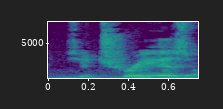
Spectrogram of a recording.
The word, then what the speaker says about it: Kshatriyas: Now, the Kshatriyas, the K is silent. Kshatriyas are the warriors of the society, right?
